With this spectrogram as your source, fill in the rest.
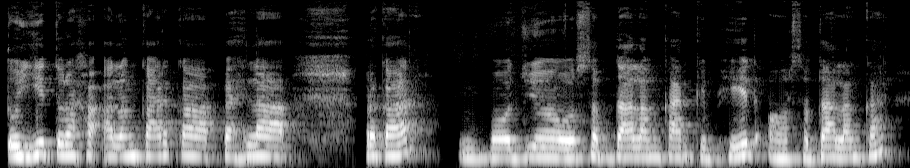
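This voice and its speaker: A young woman teaching a grammar lesson, explaining slowly and patiently and checking in often with her students. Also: mid-range voice, fairly even intonation, darkish tone. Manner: slow, patient explaining with many "thik hai" check-ins.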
